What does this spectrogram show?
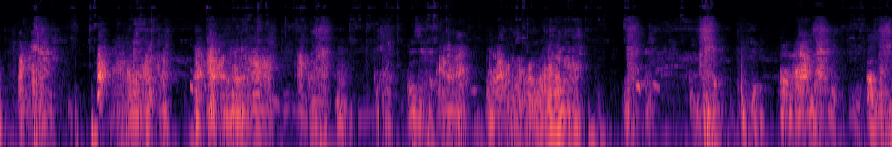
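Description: An American Bully dog lets out rough, throaty growls and strained, moaning grumbles that come in uneven bursts a second or two long. A person's voice talks over the dog at times.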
